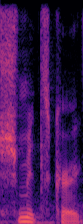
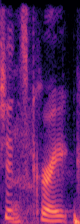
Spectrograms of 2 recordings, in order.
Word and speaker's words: Schitt's Creek: it was Schmitz Creek.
